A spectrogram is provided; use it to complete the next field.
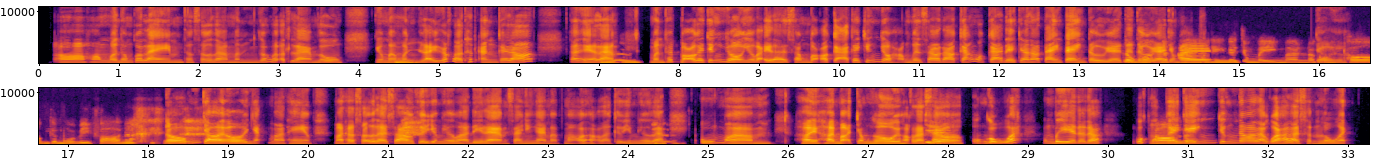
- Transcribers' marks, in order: tapping; laugh; other background noise
- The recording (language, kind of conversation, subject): Vietnamese, unstructured, Bạn đã học nấu phở như thế nào?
